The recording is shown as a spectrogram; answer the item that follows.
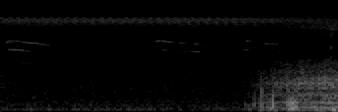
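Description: Faint, short high chirps of crickets, spaced about a second apart, over a steady high hiss. Near the end a rush of wind and road noise fades in.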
